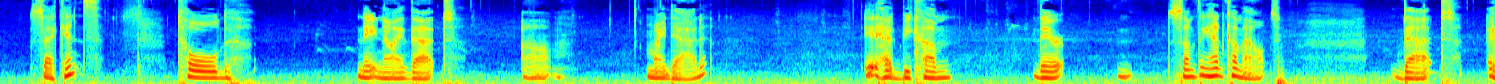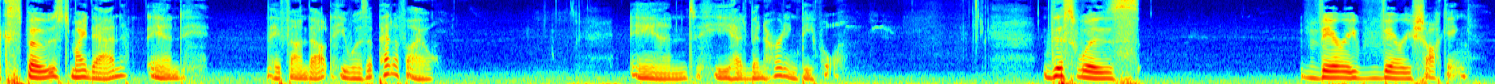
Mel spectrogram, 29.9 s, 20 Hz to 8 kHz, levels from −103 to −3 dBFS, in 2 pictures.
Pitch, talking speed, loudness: 165 Hz, 80 wpm, -25 LUFS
